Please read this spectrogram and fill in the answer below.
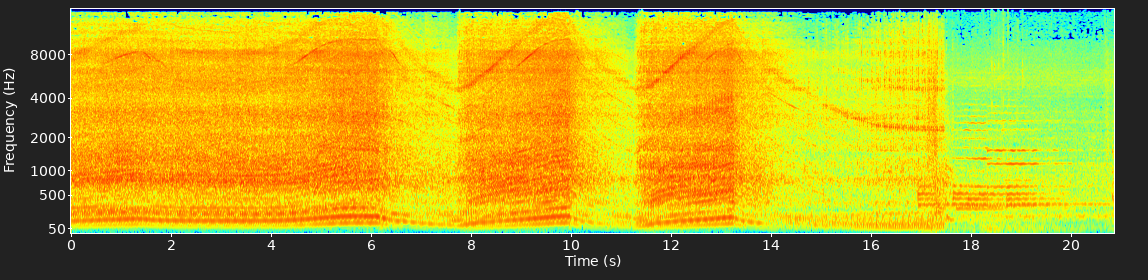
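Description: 900-horsepower twin-turbo airboat engine and two-blade propeller running hard, revving up in three surges and easing off between them as the boat drives itself up onto its trailer, then running lower. It stops abruptly near the end, where music with steady held notes comes in.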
